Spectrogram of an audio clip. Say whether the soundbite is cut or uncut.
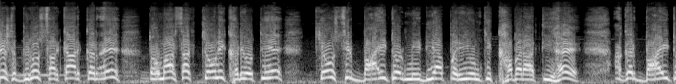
uncut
